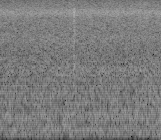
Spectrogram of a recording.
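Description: Floodwater pours over flooded rice fields, a loud continuous broadband rush with no breaks and no voices.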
